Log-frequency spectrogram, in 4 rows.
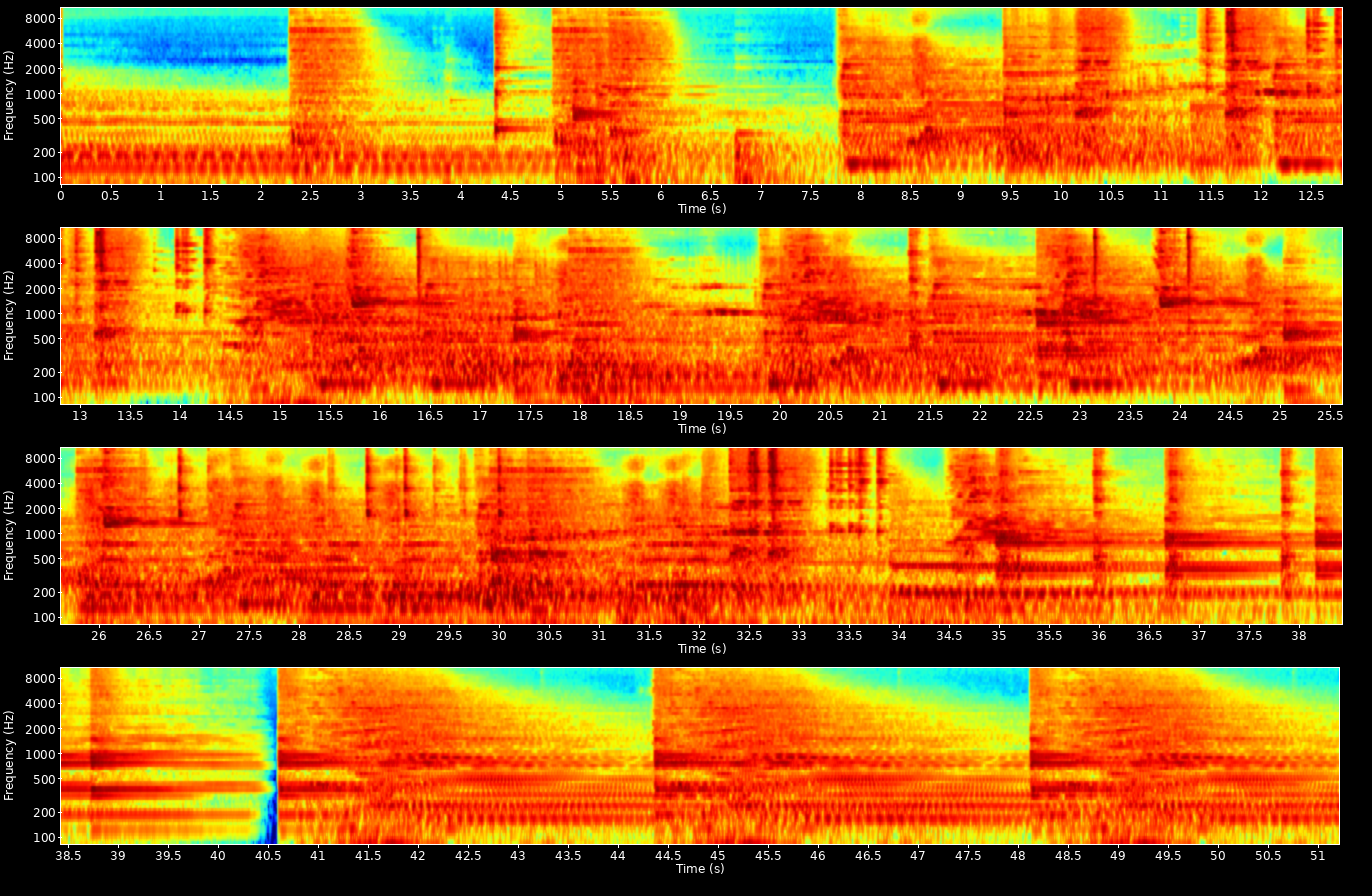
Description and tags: Piano Dust 1
idm, soundscape, ambient, glitch, piano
